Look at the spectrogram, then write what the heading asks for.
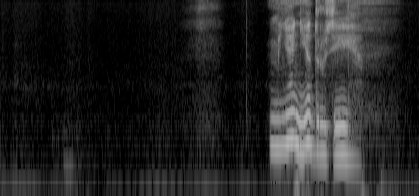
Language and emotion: Russian, sad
